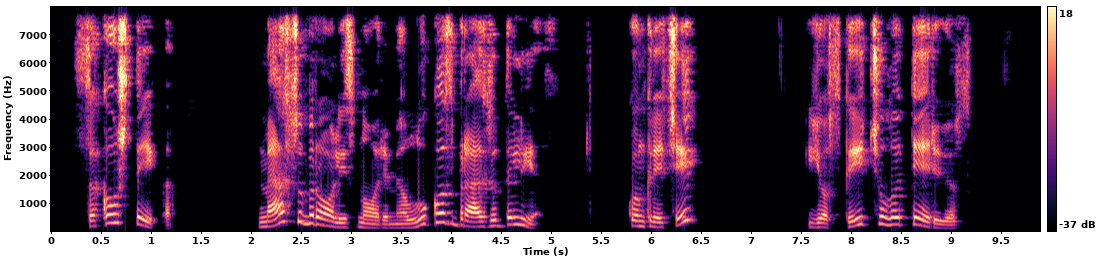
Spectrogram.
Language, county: Lithuanian, Utena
